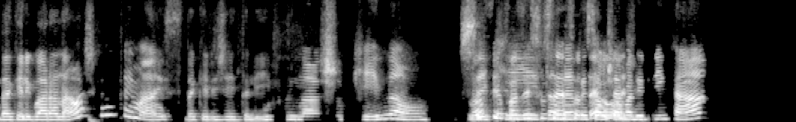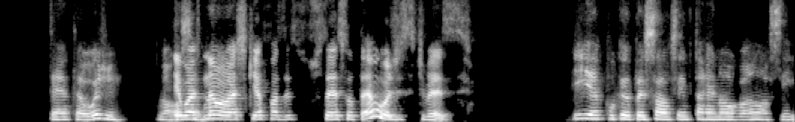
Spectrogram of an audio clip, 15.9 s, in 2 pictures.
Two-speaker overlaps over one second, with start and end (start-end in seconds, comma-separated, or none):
4.7-6.5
